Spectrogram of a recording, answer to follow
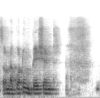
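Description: A man's voice speaking over a video call, then a short audible intake of breath near the end.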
